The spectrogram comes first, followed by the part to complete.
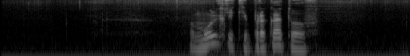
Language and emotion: Russian, neutral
